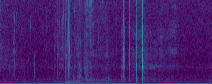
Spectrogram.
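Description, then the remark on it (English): Someone takes a sip of water and swallows, producing a few soft wet mouth clicks and gulps in otherwise quiet surroundings, with no talking. “I'm going to have to grab a sip of water from time to time.”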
